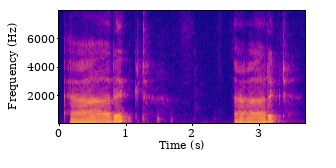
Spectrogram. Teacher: for addict we have the stress on the add syllable so we have an a black cat vowel so it's just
